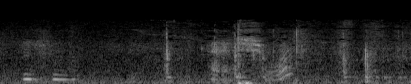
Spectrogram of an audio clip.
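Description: A small cat meows several times in short, wavering cries spread over a few seconds, moderately loud, with faint clicks and background noise between the calls.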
